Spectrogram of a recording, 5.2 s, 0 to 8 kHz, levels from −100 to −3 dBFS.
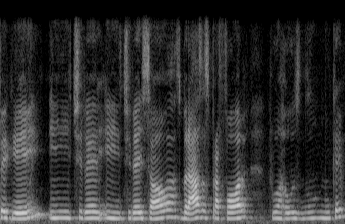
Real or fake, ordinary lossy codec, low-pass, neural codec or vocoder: fake; none; 7.2 kHz; codec, 16 kHz, 2 kbps, FunCodec, trained on Chinese and English, 25 frames a second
